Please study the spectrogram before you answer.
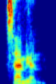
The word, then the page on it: Samian: Indian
